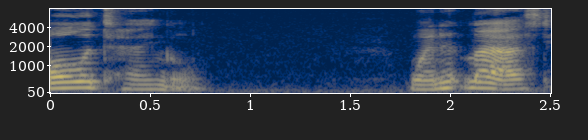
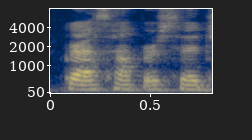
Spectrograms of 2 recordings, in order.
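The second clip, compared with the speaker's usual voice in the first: ordinary delivery, nothing marked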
